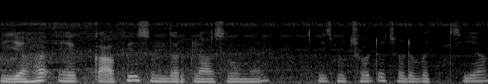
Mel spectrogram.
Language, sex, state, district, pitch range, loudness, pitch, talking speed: Hindi, male, Chhattisgarh, Raigarh, 130-145 Hz, -32 LUFS, 140 Hz, 110 wpm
